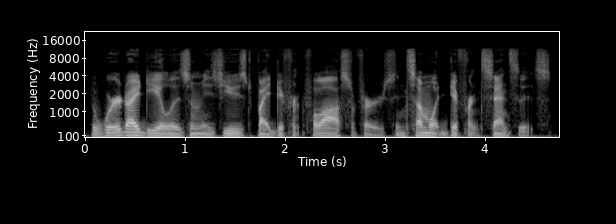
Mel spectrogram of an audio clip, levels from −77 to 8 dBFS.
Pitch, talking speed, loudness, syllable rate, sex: 85 Hz, 150 wpm, -21 LUFS, 5.2 syllables/s, male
